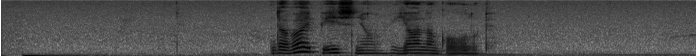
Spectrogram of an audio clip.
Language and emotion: Russian, sad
